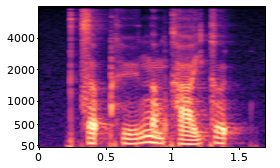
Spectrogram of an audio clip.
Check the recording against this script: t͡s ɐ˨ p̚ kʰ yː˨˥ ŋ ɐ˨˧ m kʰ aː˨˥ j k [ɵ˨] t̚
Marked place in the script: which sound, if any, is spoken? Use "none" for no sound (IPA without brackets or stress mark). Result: ɵ˧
